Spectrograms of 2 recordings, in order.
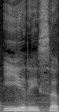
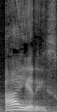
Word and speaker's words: Iris: vero tormentone il titolo e iris con la pronuncia italiana aires con quella inglese anglo americane in genere e a cantarlo erano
